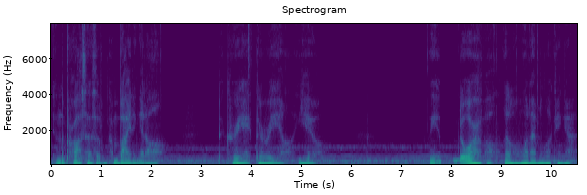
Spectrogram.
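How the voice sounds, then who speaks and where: A woman voicing a kind, doting celestial parent in an ASMR roleplay, soft and breathy with gentle, tender cooing. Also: extremely low pitch, full character voice. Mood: tender, explaining. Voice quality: soft, breathy, partly whispered. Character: kind, doting ethereal cosmic being, parent of a mortal.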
